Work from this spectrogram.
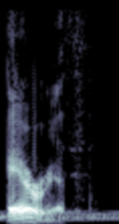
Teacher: he was making like a th sound at the end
